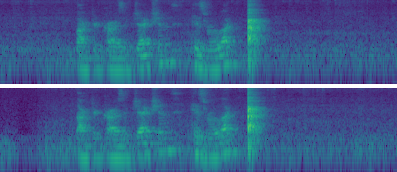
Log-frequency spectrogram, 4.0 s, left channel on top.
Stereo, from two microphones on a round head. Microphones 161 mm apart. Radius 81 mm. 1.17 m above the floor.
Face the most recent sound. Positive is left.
turn(degrees=-25)  # may be behind; listen again after turning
